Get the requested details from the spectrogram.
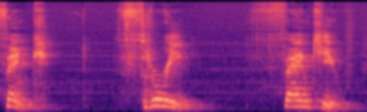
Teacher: Le TH sourd, langue toujours entre les dents, mais maintenant sans vibration.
